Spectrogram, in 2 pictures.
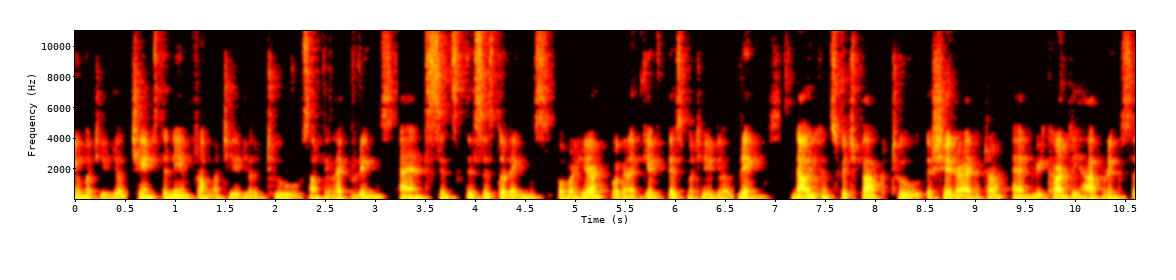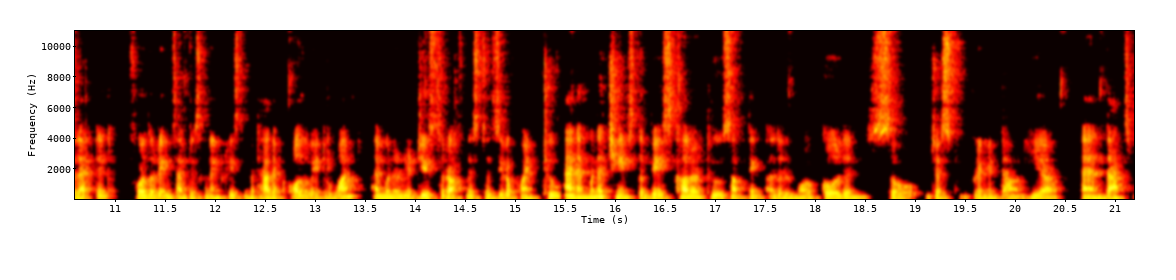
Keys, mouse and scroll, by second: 0.5-3.2 drag, 3.6 middle click, 5.6-6.8 drag, 7.6-8.8 drag, 9.3-9.9 middle drag, 10.7 middle click, 11.7-12.8 drag, 13.2 middle click, 13.5-14.1 scroll up 1, 14.1-15.4 drag, 15.6 middle click, 16.9 click.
